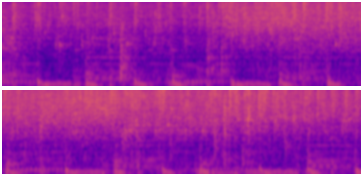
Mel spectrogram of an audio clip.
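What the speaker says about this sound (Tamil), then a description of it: "கருவேப்பிலை ஃப்ரை பண்ண உடனே பச்சை மிளகா," Curry leaves and green chili fry in oil with a steady sizzle, set under a continuous backdrop of repeating rhythmic music, with no one speaking.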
